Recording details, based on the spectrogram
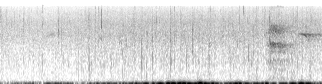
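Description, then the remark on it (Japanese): Steady rain patters on a hard surface, a dense wash of scattered droplet ticks that swells slightly louder midway, with a faint high whistle near the end. No voices. “雨音に溶けてしまうように、ゆっくり、ゆっくりで大丈夫。”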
